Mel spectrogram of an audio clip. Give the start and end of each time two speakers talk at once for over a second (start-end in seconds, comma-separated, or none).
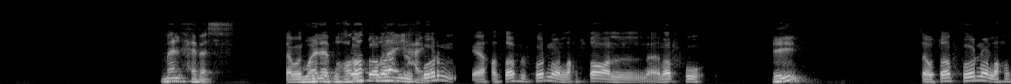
3.0-4.3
